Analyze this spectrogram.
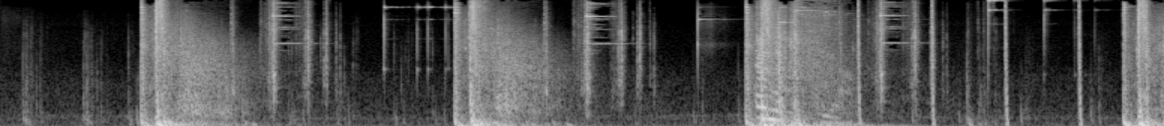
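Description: A sniper rifle fires loud, booming shots that echo away.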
